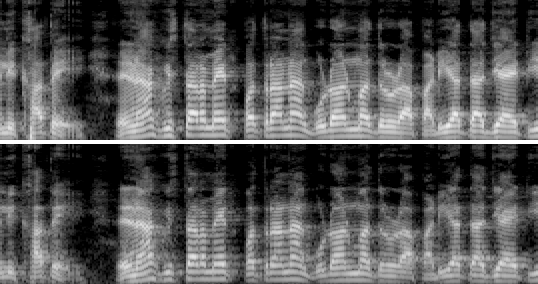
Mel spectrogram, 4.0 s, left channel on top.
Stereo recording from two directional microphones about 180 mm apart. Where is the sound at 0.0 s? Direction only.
40° left (ahead or behind).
